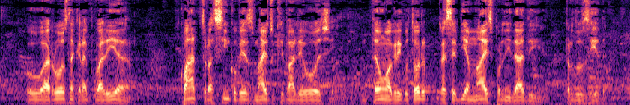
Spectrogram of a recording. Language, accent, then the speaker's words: Portuguese; Timbó, Santa Catarina, Brazil; Eu nasci em Timbó, plantando arroz desde pequeno. Eu cresci plantando arroz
